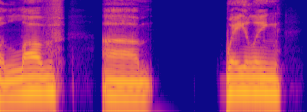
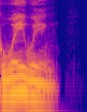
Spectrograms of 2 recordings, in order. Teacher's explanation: he was making an l sound like a w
